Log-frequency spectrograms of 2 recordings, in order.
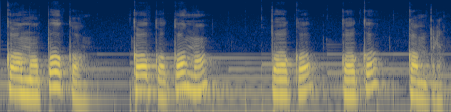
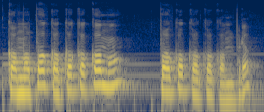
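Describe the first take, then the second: First: It is said slowly and carefully. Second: It is said at a normal, faster pace.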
